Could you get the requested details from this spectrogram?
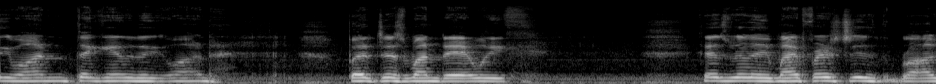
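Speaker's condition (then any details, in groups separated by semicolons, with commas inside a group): Multiple sclerosis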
